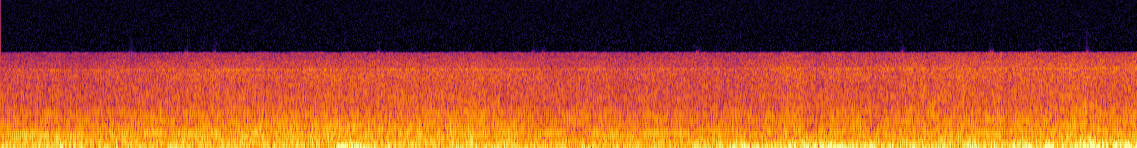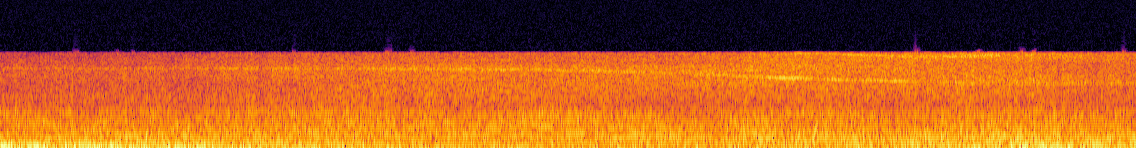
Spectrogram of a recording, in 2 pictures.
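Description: A jet engine whines with a high pitch that slowly falls.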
